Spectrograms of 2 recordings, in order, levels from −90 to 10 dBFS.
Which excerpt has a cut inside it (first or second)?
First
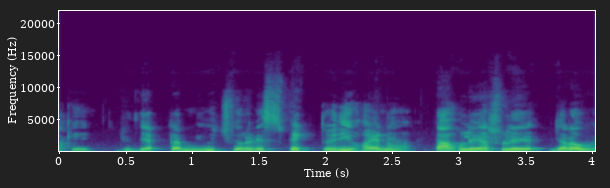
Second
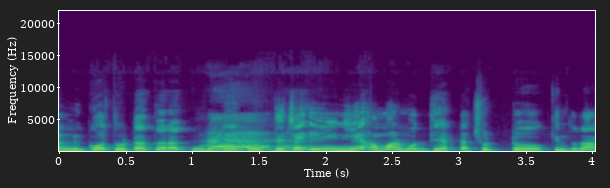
first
